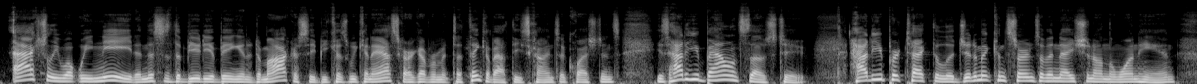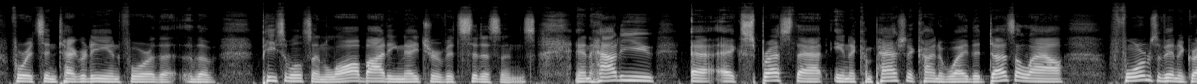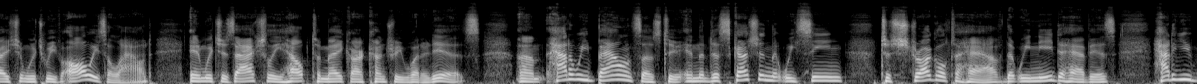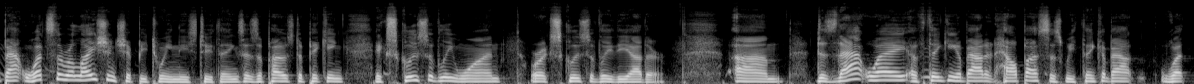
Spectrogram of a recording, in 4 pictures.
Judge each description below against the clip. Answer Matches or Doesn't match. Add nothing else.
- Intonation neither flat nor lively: Matches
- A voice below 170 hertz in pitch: Matches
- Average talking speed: Matches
